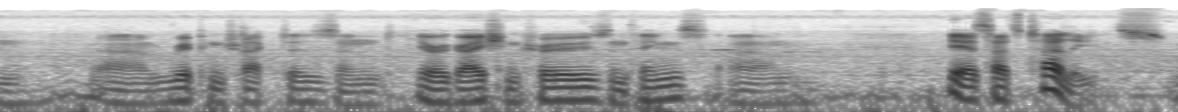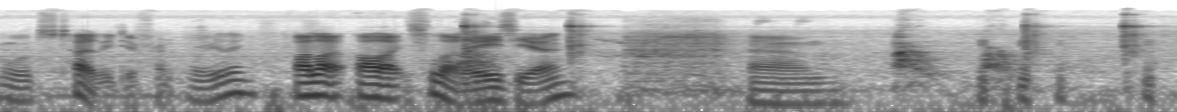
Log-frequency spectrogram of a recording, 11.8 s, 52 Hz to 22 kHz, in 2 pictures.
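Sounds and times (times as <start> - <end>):
speech: 0.4 - 10.2, 10.8 - 11.7
working dog on a horticultural property barking: 10.4 - 11.1.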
